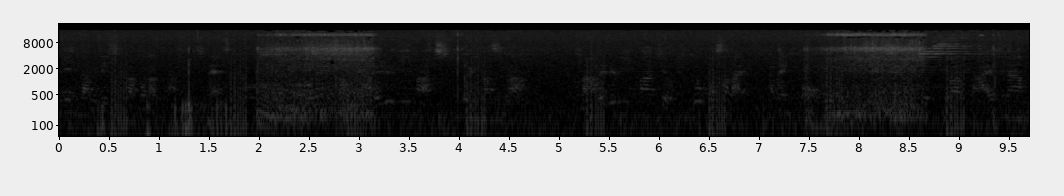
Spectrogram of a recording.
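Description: Rough, rattling breaths rising and falling under steady room noise: snoring.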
